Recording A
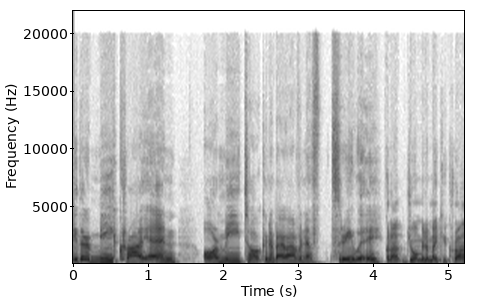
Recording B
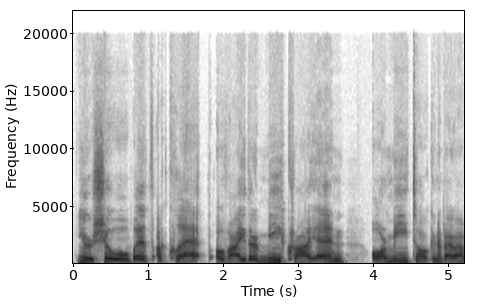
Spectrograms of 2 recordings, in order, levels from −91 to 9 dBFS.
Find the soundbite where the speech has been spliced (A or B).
A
